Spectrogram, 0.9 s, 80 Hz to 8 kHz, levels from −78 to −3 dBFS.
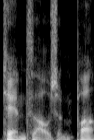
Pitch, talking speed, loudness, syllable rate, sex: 90 Hz, 190 wpm, -20 LUFS, 4.4 syllables/s, male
